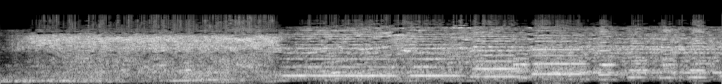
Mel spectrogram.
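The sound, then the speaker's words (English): A hot-wired, fully fuelled speedboat engine roars to life with a burst of loud, rushing noise, then settles into a throaty motor whose pitch climbs and steps upward as it revs, steady throughout. “You sure you can drive one of these things? Yeah, it's just like a car.”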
